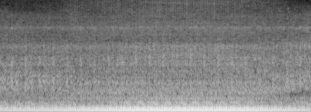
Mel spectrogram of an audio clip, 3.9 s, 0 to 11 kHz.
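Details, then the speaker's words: 2011 Ram 5500 cab-and-chassis Cummins diesel, first start after EGR and DPF removal: deep, even rumble with a steady low beat, no knocks or misses, no check engine lights; smooth healthy idle, though the fan clutch is a little wobbly and needs replacing. "No check engine lights, which is always a good sign. We will need a new fan clutch because this one's a little wobbly, but turn like a kitten."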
